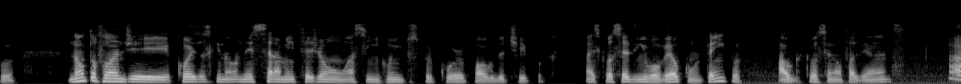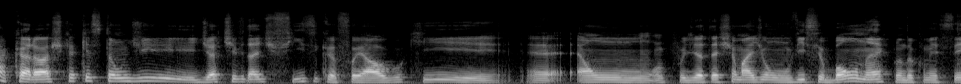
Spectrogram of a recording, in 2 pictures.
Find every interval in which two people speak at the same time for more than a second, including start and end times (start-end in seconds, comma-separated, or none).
none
